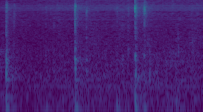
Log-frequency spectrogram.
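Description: A few sparse, quiet keystrokes on a computer keyboard as a website address is typed in. The clicks come in small, irregular taps with no speech.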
